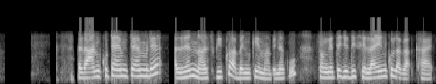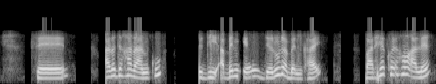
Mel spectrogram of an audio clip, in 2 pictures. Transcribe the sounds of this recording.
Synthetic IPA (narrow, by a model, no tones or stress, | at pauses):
ɾankuʈajmʈajmɾɛ | alɾɛnːaɾsɡikɔabɛnkɛmabɛnakusɔŋɡɛt̪ɛd͡ʒɔd̪isɛlajɔnkɔlaɡaʔ̪kʰaj | sɛ | aɽɔd͡ʒaɦãɾanku | d͡ʒɔd̪iʔabɛnkɛd͡ʒəɾuɾabɛnkʰaj | baɽɦɛkʰɔj̚ɦɔ̃alɛ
